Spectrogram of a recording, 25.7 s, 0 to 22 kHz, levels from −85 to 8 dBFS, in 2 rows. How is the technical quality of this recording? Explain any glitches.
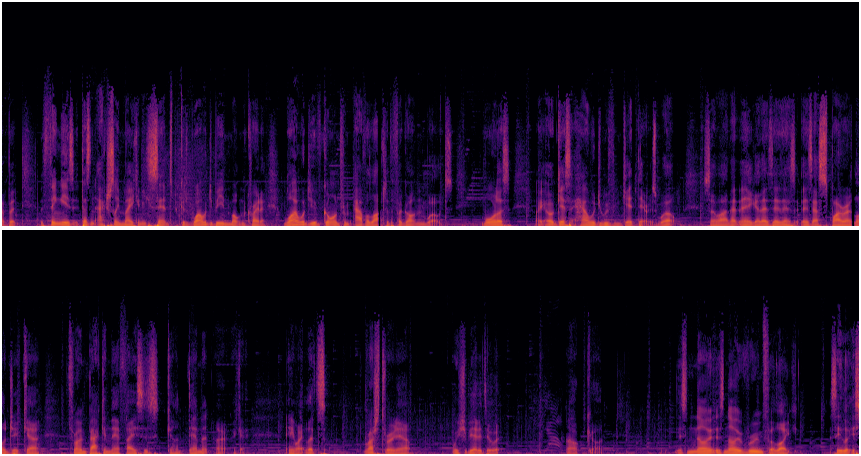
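The recording has two brief digital broadcast dropouts, at 5.63 s and 12.73 s. Each time the receiver mutes for about 32 ms, consistent with a single corrupted frame, fading out over 20 ms before the sound returns. The smooth fade marks a deliberate receiver mute, unlike the hard edge of a packet-loss click.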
